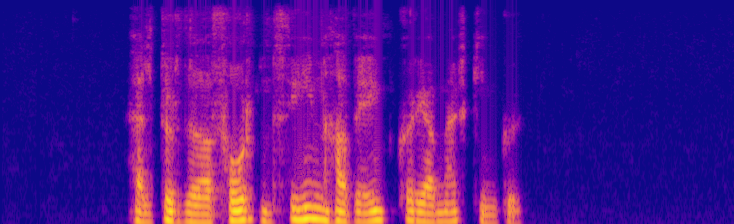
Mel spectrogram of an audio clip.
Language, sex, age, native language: Icelandic, male, 20-29, Icelandic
